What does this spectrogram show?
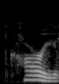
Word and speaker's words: Ki: Ki like Atari.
